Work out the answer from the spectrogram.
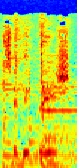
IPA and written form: ˌselɪˈbreɪʃn (Celebration)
